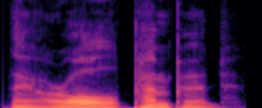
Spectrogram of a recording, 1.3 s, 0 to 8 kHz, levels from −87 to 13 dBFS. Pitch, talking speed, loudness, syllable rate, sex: 115 Hz, 185 wpm, -16 LUFS, 6.4 syllables/s, male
